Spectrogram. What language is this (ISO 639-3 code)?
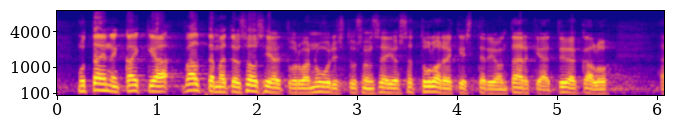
fin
